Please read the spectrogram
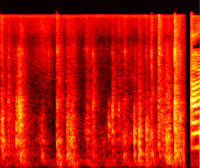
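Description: Hard plastic toy robots and packaging being handled: a run of irregular light clicks, taps and rustles.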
